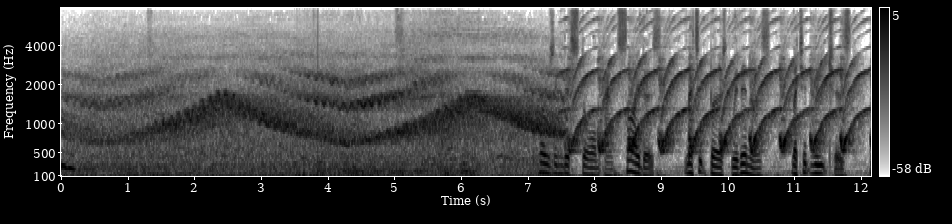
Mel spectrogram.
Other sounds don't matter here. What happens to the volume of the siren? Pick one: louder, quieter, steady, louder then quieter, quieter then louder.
steady.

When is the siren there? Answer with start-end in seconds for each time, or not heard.
0.0-12.1.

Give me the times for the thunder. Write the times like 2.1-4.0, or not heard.
3.5-6.3.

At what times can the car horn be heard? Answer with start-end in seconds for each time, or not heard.
not heard.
